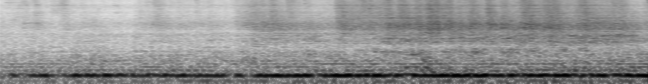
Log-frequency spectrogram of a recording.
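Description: Large drums pound in a steady, driving rhythm.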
